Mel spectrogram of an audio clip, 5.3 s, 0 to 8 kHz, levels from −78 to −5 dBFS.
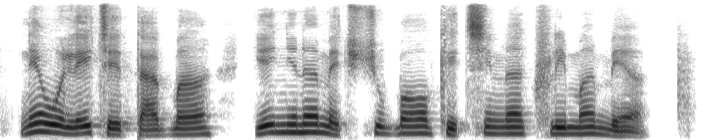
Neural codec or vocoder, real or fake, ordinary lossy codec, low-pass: codec, 16 kHz, 1 kbps, X-Codec, WavLM features, trained on Multilingual LibriSpeech; fake; AAC, 48 kbps; 7.2 kHz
